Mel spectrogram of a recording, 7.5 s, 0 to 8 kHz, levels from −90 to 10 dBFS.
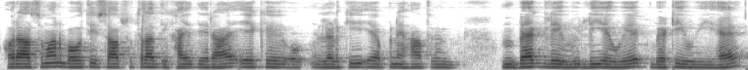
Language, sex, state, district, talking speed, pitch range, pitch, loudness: Hindi, male, Jharkhand, Deoghar, 185 wpm, 130-140 Hz, 135 Hz, -20 LUFS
